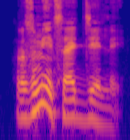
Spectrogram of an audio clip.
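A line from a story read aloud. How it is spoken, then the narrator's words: Irritated, mock-lordly. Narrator (Russian): раздраженно ответил Мармеладов, изображая привередливого барина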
